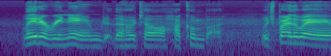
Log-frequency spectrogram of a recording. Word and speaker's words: Jacumba: renamed the hotel huh khumba which by the way one of the other signs says it's definitely pronounced how come but anyway so this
